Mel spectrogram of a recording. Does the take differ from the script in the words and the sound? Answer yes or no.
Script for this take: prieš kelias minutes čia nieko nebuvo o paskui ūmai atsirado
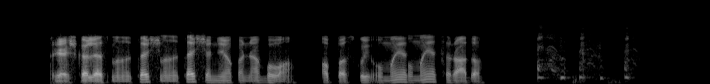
yes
